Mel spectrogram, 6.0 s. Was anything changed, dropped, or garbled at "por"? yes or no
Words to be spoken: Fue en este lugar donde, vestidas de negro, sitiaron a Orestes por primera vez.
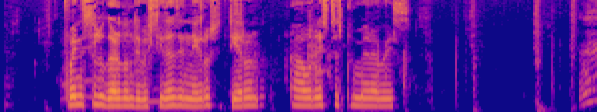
yes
